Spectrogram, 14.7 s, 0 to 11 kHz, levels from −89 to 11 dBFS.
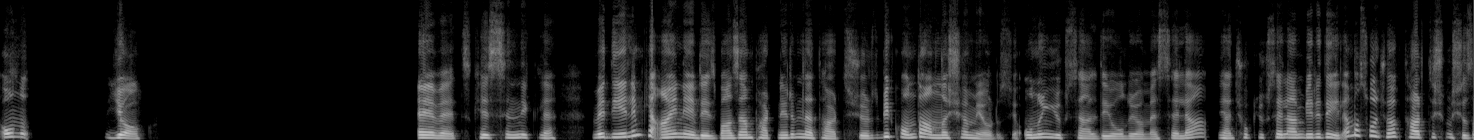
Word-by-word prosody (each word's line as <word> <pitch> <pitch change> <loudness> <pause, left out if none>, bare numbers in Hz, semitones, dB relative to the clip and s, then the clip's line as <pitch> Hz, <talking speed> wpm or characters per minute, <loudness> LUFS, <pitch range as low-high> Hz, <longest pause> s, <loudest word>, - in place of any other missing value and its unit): onu 270 0 +2 0.8
Yok. 200 -5 +1 2.6
Evet, 190 -5 +3
kesinlikle. 220 -3 -1 0.4
Ve 255 +1 +4
diyelim 285 +12 +3
ki 385 -3 +3
aynı 255 +3 +3
evdeyiz, 195 -5 +3
bazen 195 +3 +3
partnerimle 215 +2 0
tartışıyoruz. 185 +1 -3
Bir 290 - +6
konuda 265 -1 +1
anlaşamıyoruz. 205 - -1
Ya, - - -11
onun 215 +3 +2
yükseldiği 190 -8 -2
oluyor 165 -1 -2
mesela. 185 - -3
Ya, 190 -3 -1
çok 230 +2 -10
yükselen 235 0 0
biri 240 +1 -1
değil 220 -6 0
ama 410 +3 +1
sonuç 360 -6 -2
olarak 295 +1 0
tartışmışız, 245 -5 -2
220 Hz, 120 wpm, -24 LUFS, 190-250 Hz, 2.6 s, Bir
